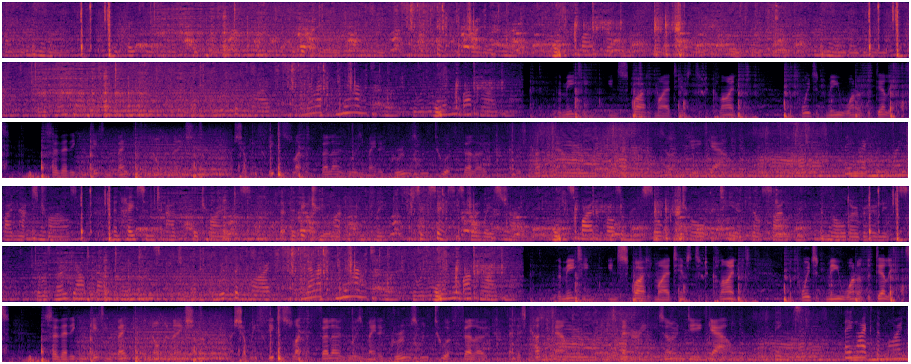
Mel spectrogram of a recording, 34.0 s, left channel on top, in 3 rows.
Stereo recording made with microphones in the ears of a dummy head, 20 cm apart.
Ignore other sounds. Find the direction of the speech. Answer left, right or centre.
right.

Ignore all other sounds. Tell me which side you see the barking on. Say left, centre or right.
left.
